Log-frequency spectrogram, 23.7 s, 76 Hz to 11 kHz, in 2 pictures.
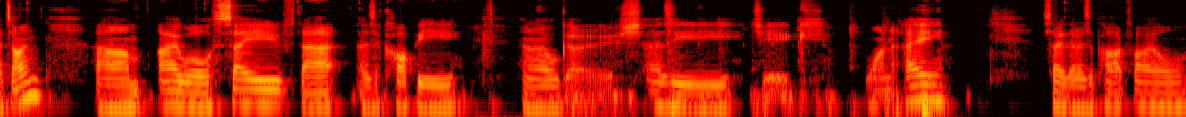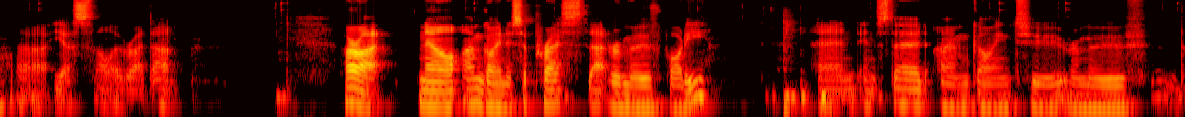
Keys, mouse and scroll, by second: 0.1 click, 1.3 click, 1.9 click, 3.5 click, 10.5 click, 12.1 click, 14.6 click, 16.5 click, 17.3 click, 18.7 click, 19.4 click, 19.8 shift+middle click, 20.5 click, 21.7 click, 22.4 click, 23.4 click.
